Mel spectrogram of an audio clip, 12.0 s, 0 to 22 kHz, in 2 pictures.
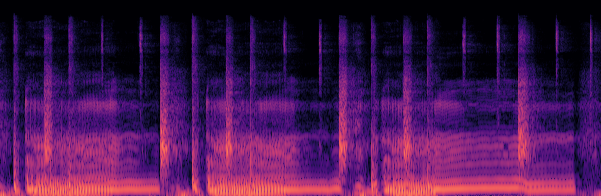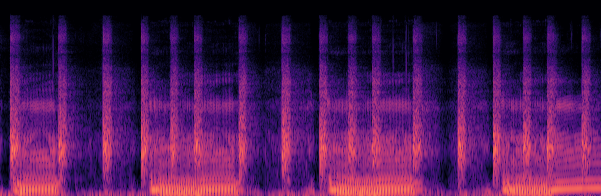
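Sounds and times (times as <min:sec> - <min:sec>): beatboxing into microphone: 0:00.0 - 0:12.0.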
